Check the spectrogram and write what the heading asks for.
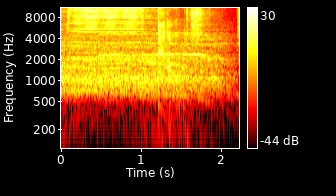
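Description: K-pop dance track at a break: the bass drops out and a wash of synth and noise fills the gap in the beat.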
